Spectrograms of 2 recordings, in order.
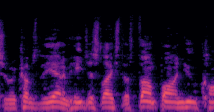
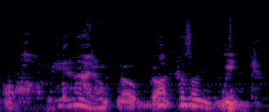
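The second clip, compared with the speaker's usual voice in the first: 1 quiet weak confession; 11 dB quieter, slower than usual. Pretend. Voicing weak believer to God.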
